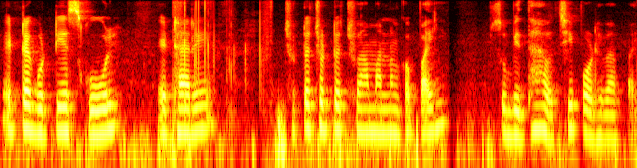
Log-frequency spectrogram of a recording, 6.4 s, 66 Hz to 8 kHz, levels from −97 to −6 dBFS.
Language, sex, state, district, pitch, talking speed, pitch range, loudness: Odia, female, Odisha, Sambalpur, 180 Hz, 115 wpm, 170-190 Hz, -21 LUFS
